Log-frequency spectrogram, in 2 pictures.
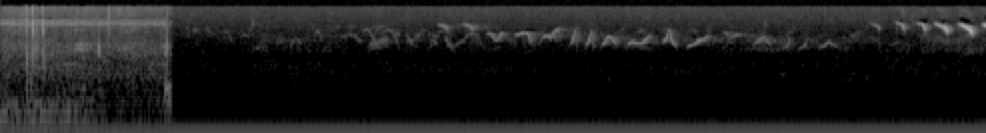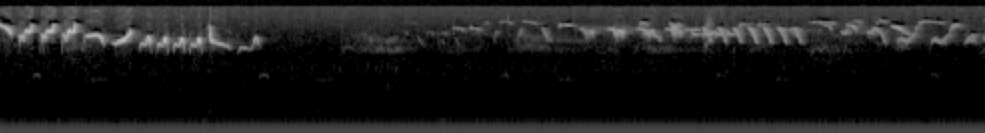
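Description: Small birds chirping in quick, high, repeated runs, loudest and fastest in the middle. A steady background noise cuts off abruptly about a second in.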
